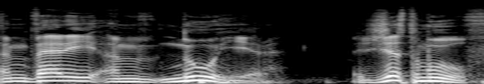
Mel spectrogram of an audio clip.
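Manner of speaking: put-on high-pitched Transylvanian vampire-style accent. A newcomer, asked whether he hangs out here, answers in a Transylvanian accent. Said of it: "What's with this Transylvanian accent?".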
